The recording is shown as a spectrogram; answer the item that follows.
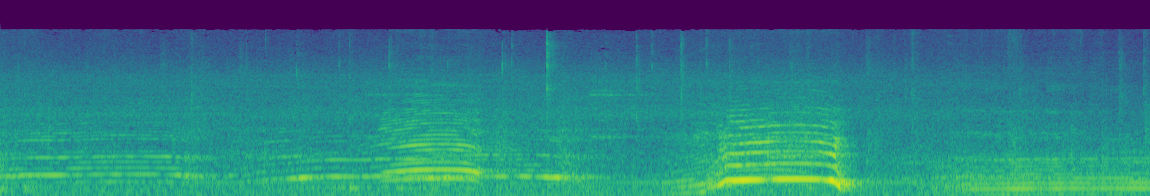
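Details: Several cows calling to one another in a mooing exchange: overlapping long, wavering moos, some bending up and down in pitch, with a loud drawn-out bellow near the middle and lower moos trailing at the end.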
